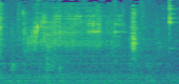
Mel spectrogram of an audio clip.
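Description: Liquid being poured into a metal cocktail shaker, a short soft trickle, followed by a light click.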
